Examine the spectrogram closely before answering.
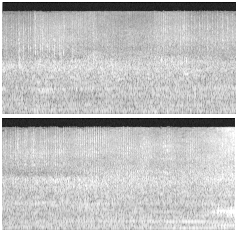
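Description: Racing kart engine running as the kart laps the circuit, a steady buzz that grows louder near the end.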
